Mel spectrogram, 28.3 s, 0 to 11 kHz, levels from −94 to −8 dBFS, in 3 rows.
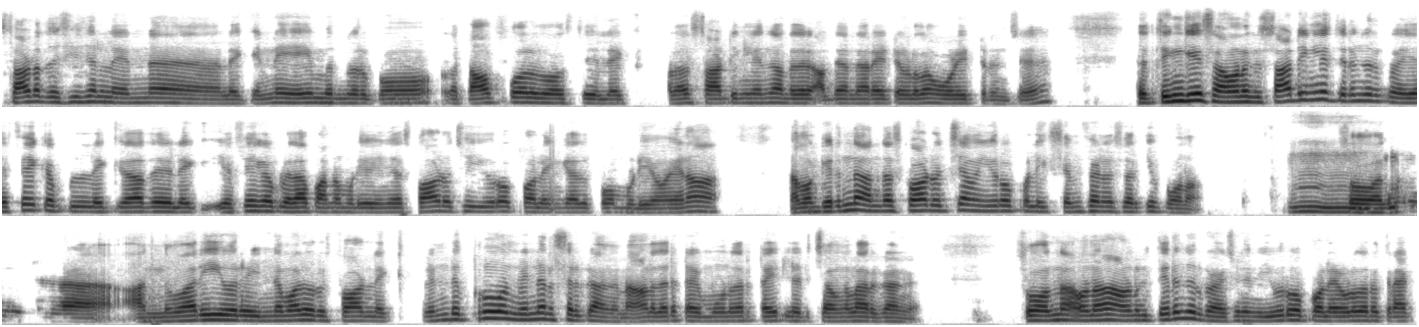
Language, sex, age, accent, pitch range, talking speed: Tamil, male, 20-39, native, 135-160 Hz, 175 wpm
